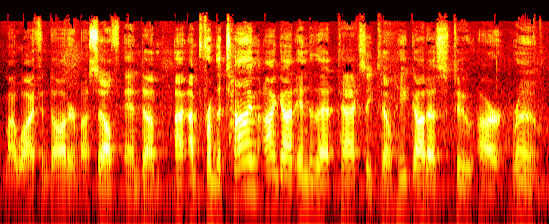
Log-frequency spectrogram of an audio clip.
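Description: A middle-aged man with a Texas accent preaching in a conversational, emphatic way, pausing on key phrases. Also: mid-range voice, a bit bright, a little hiss or hum. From Texas, United States. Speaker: preacher and seminary teacher. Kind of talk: expository sermon with anecdotes.

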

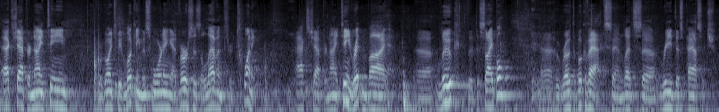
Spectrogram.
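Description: A man with a raspy voice, a guest preacher delivering an earnest sermon in a church and reading scripture aloud. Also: medium pitch, background noise. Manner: earnest, measured preaching with filler "uh"s.

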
